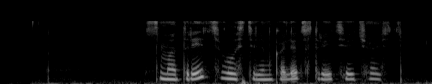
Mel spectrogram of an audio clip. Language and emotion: Russian, neutral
